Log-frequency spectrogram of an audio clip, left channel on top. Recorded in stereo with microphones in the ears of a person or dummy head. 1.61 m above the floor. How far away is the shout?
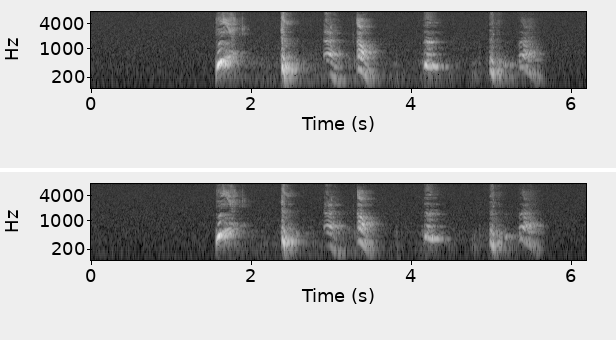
About 2 m.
